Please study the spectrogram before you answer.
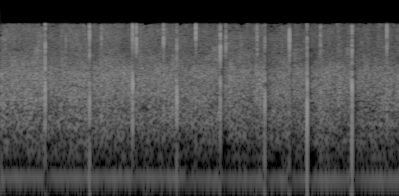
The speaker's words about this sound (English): Give Him a big hand clap of praise tonight if you love Him.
